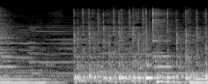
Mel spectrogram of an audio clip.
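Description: Two tabla sets played together in teentaal over a harmonium's steady repeating lahara melody. The drumming thins for a moment about two-thirds of a second in, then a fast, dense run of strokes comes back in.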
